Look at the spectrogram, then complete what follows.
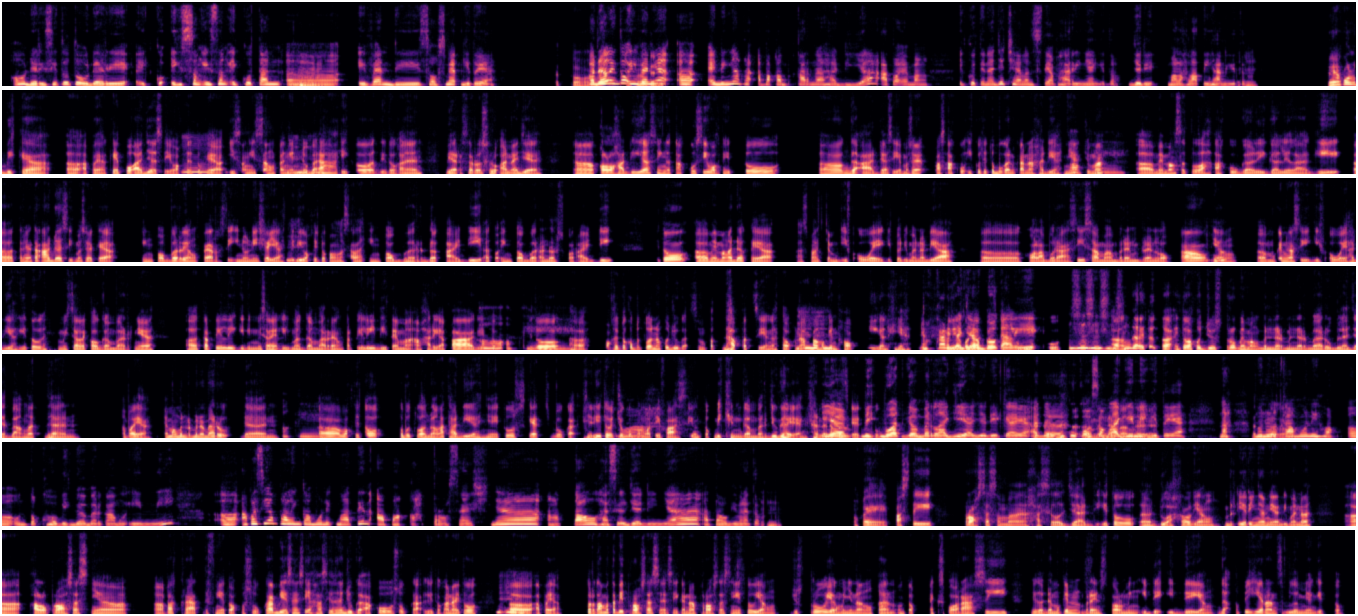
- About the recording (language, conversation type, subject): Indonesian, podcast, Apa hobi yang paling kamu sukai, dan kenapa kamu bisa suka hobi itu?
- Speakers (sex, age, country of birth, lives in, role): female, 30-34, Indonesia, Indonesia, host; male, 25-29, Indonesia, Indonesia, guest
- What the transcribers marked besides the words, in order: in English: "event"; other background noise; in English: "event-nya"; in English: "challenge"; tapping; in English: "giveaway"; in English: "giveaway"; laughing while speaking: "ya"; chuckle; in English: "sketchbook"; laughing while speaking: "jadi itu"; laughing while speaking: "juga ya karena"; in English: "sketchbook"; in English: "brainstorming"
